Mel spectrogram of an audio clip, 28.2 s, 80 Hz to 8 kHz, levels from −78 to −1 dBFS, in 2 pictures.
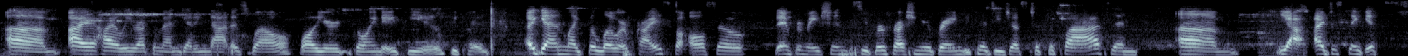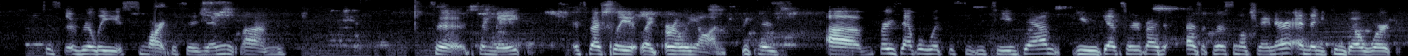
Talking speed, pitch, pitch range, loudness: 160 wpm, 190 Hz, 175-205 Hz, -25 LUFS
